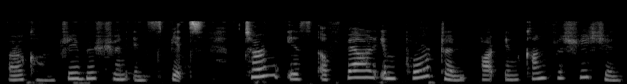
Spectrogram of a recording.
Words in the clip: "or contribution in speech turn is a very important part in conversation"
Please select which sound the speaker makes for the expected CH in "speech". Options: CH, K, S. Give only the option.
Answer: S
